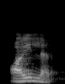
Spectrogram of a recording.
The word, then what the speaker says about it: Euler: यूलर्स ने definitely यूलर्स, यहाँ पे मैंने आपको प्रोनाउंसिएशन भी बोला था कि फॉरेन कंट्रीज में जनरली इनको बोला जाता है ऑयलर, राइट?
